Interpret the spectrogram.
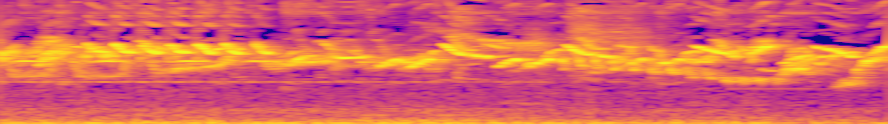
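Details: Fighting Chinese hwamei in captivity delivering an unbroken, rapid tumble of loud warbling whistles and trills, densely packed and varied, with a low hum underneath.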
